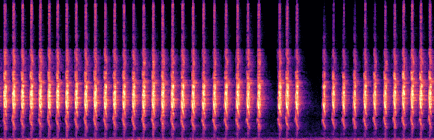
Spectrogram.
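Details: Juvenile collared kingfisher calling vigorously, a fast run of rasping notes with a short break near the end before the series picks up again.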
